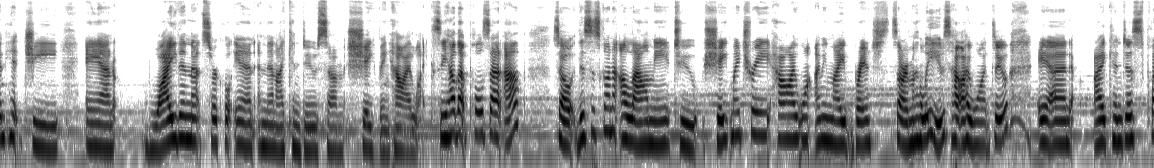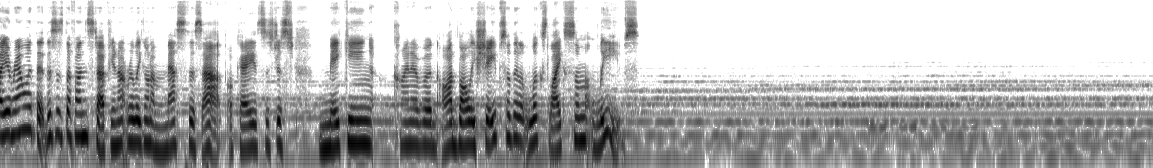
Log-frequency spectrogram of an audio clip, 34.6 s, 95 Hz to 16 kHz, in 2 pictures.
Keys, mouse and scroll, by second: 7.2 click, 7.8 g, 9.8 middle click, 10.8 click, 11.3 g, 13.1 click, 13.3 middle click, 14.0 g, 15.0 middle click, 16.1 click, 16.4 g, 17.4 middle click, 18.9 click, 19.2 g, 20.2 middle click, 21.6 click, 21.9 g, 22.9 middle click, 24.6 click, 24.9 g, 26.1 middle click, 27.2 click, 27.4 g, 29.0 click, 29.2 g, 30.2 middle click, 31.5 click, 31.7 g, 32.5 middle click, 33.1 middle click, 34.0 middle click.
